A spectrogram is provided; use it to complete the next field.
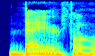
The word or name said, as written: direfulness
